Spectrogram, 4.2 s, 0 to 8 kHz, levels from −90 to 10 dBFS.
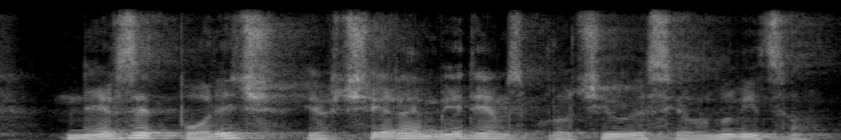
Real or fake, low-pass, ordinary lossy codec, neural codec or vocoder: fake; 7.2 kHz; none; vocoder, 22.05 kHz, 80 mel bands, WaveNeXt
